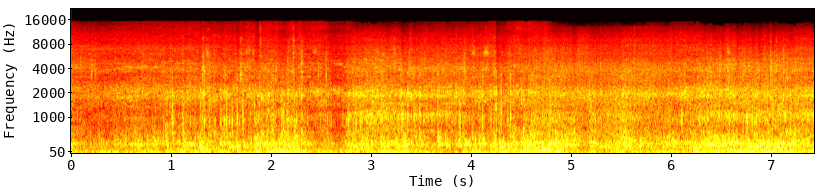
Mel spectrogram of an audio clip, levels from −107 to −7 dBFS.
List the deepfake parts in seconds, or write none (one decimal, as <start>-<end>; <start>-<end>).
4.6-6.0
